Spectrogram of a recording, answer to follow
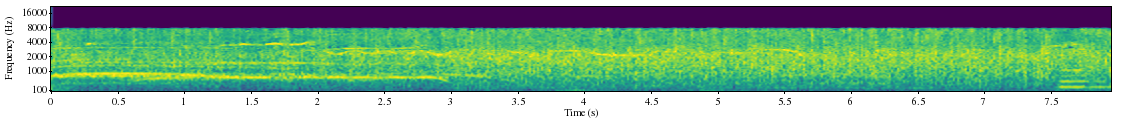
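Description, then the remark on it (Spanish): A large audience claps loudly and continuously for the whole stretch, a dense, steady wash of applause with a few thin whistle-like tones drifting over it early on, welcoming a trumpeter onto the stage. “Señoras, señores, extendemos el aplauso para recibir en este escenario a la dorada trompeta de ….”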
